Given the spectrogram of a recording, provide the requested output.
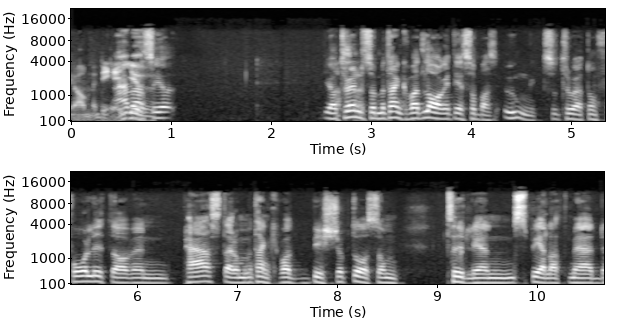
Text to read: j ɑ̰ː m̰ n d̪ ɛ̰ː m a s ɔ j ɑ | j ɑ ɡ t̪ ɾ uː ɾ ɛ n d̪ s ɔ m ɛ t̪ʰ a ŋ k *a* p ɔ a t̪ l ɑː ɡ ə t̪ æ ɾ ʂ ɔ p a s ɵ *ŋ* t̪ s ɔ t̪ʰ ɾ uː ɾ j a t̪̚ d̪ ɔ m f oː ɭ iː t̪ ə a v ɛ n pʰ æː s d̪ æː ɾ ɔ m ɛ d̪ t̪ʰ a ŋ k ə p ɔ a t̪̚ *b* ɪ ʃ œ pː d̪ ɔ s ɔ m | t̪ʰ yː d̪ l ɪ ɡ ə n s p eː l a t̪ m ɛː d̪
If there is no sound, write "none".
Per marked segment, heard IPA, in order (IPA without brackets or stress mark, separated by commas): ə, ŋ, b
